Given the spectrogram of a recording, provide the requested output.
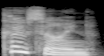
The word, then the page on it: cosine: British English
